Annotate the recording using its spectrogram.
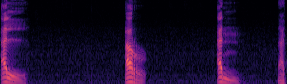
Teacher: Tiga tu makhraj dia sama. Tapi ra tu tak dapat, dia renggang.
